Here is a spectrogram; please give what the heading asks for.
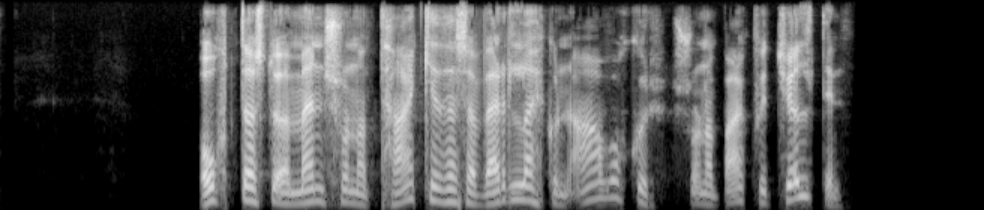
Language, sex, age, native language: Icelandic, male, 30-39, Icelandic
